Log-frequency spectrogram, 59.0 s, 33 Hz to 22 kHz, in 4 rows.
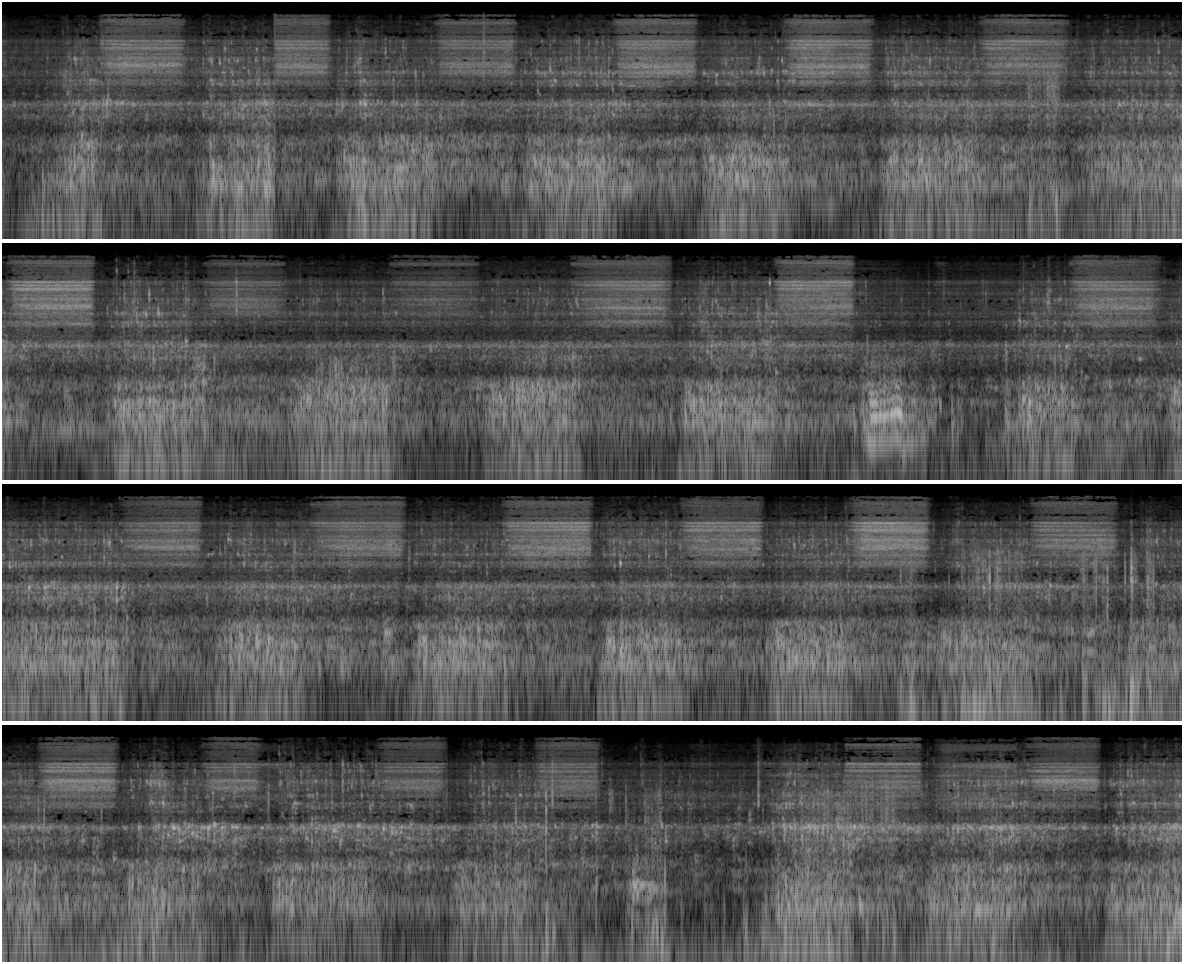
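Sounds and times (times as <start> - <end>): exhaled bubbles rushing: 0.4 - 1.3, 2.4 - 3.4, 4.2 - 5.5, 6.5 - 7.7, 8.8 - 9.9, 11.0 - 15.0, 16.0 - 17.4, 18.4 - 19.8, 20.7 - 22.1, 23.2 - 24.5, 25.5 - 28.3, 29.3 - 31.2, 32.1 - 33.7, 34.6 - 36.0, 37.0 - 38.2, 39.0 - 59.0
regulator inhale hiss: 1.2 - 2.4, 3.4 - 4.2, 5.4 - 6.5, 7.7 - 8.8, 9.8 - 11.0, 12.2 - 13.4, 14.8 - 16.1, 17.3 - 18.4, 19.7 - 20.8, 22.0 - 23.2, 24.4 - 25.6, 28.2 - 29.3, 31.0 - 32.1, 33.4 - 34.6, 35.8 - 37.0, 38.0 - 39.1, 40.1 - 41.2, 42.4 - 43.6, 44.7 - 45.8, 46.8 - 47.7, 48.9 - 50.0, 50.9 - 51.8, 54.8 - 58.1.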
